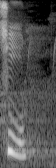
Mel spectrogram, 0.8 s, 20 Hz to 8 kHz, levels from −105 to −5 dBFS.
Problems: constant background noise, echo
